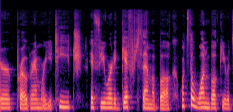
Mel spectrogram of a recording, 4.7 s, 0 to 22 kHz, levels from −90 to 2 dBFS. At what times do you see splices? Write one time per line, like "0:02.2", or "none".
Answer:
0:01.6
0:03.5

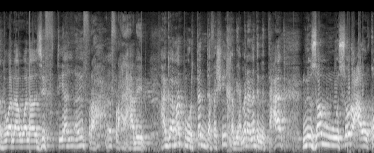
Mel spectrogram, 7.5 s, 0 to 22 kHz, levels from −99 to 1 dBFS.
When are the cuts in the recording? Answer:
0:03.1

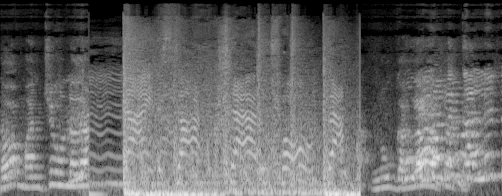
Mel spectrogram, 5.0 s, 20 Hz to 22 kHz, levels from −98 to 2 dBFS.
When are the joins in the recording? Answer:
0:03.6

